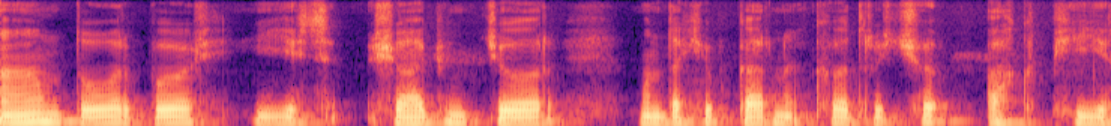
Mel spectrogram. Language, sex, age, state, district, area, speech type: Kashmiri, male, 30-45, Jammu and Kashmir, Shopian, rural, read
